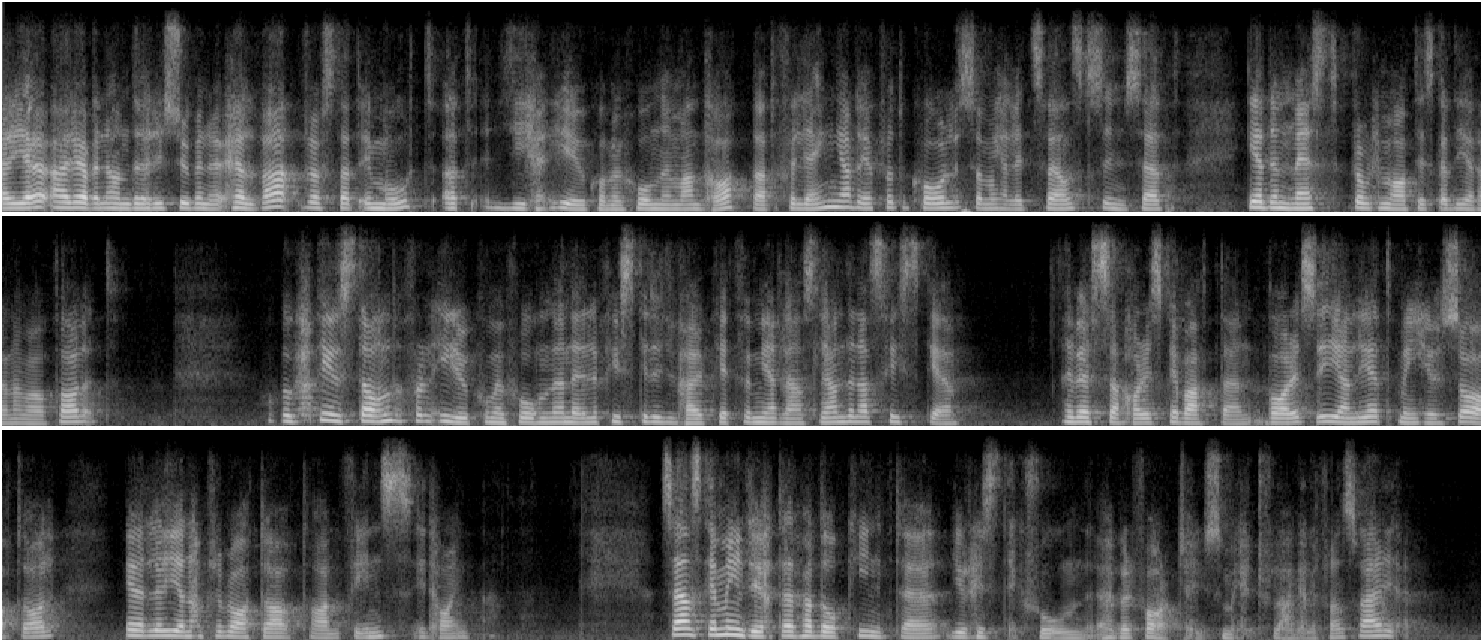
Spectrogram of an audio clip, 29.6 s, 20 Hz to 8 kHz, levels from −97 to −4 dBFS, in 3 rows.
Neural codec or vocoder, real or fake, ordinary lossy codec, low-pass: codec, 16 kHz in and 24 kHz out, 0.6 kbps, FocalCodec, streaming, 2048 codes; fake; Opus, 24 kbps; 7.2 kHz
